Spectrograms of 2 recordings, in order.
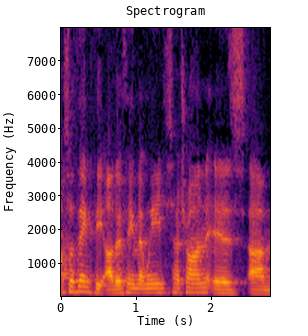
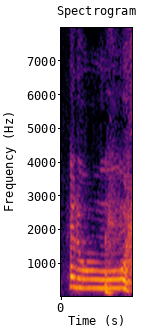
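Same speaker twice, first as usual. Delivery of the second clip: exaggerated put-on Dutch accent, very high pitched; 12 semitones higher than usual. Retelling a friend's greeting on entering places: imitating a friend's put-on Dutch accent. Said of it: "he'd be like".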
